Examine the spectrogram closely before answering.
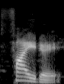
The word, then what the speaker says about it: fire: Importante aqui da pronúncia, tem até o fonético, muitas pessoas tendem a falar fire, fire, fire, colocando o R, mas é como se na pronúncia não vai ter esse R, ele vai vir no final, fire, essa é a pronúncia correta, fire, tá?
